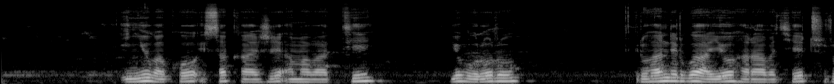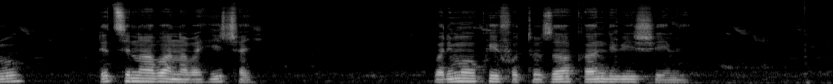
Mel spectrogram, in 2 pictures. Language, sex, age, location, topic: Kinyarwanda, male, 25-35, Huye, health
